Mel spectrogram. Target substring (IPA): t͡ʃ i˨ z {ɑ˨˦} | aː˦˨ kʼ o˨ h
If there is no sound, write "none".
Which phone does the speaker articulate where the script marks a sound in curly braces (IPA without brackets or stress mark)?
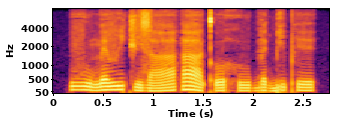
a˨˦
